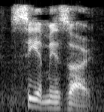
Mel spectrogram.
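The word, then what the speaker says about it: Seiemmezzo: a half I can't work out how to pronounce it cmezzo s-e-i-e-m-m-e-z-z-o siameso nice and easy this one I've been riding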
